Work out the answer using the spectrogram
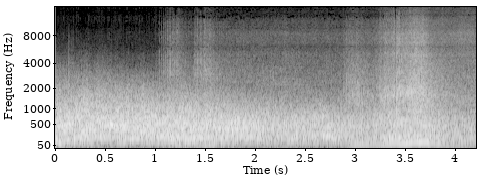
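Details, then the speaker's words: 2010 Arctic Cat Z1 Turbo snowmobile with new aftermarket muffler replacing the heavy, overheating OEM one; deep loud exhaust rumble with throttle blips rising and falling, engine pulls cleanly, nothing abnormal; normal revving. "I think it sounds pretty badass like I can't wait to this weekend"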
